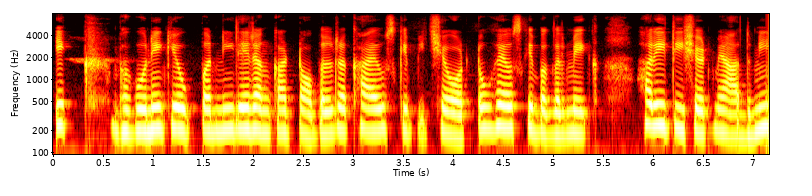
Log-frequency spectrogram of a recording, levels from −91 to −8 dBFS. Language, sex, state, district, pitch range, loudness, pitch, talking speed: Hindi, female, Madhya Pradesh, Bhopal, 190-215 Hz, -14 LUFS, 200 Hz, 185 wpm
